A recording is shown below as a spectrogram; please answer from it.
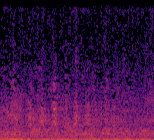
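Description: Faint, steady murmur of a large indoor crowd, with no single sound standing out.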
